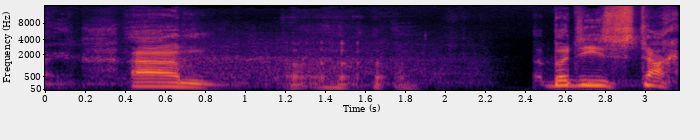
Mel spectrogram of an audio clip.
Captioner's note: laughter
